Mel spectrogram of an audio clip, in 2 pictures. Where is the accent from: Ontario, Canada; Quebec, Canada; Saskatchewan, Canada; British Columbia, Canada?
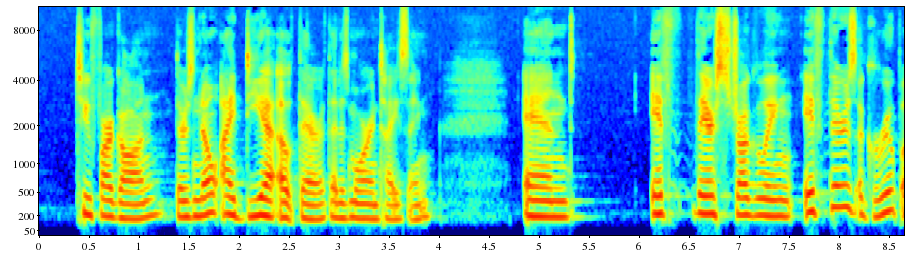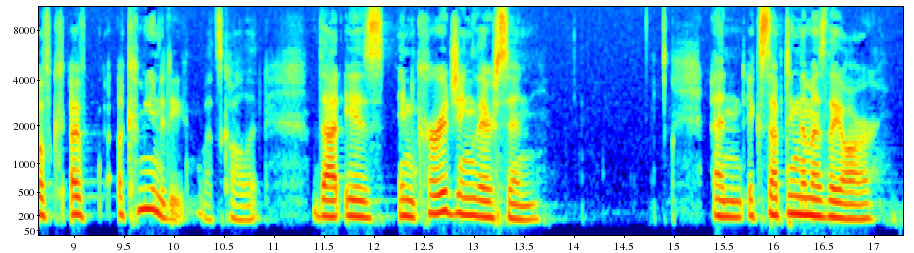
British Columbia, Canada; Vancouver; I grew up in Vancouver, and my generation specifically, families are easily torn apart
